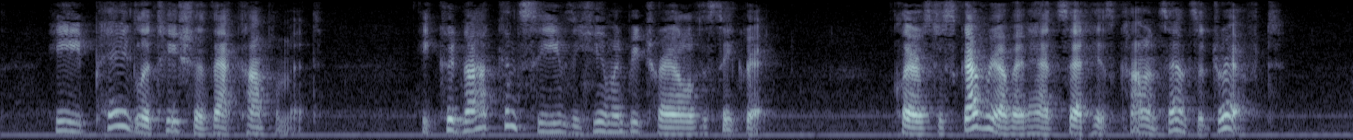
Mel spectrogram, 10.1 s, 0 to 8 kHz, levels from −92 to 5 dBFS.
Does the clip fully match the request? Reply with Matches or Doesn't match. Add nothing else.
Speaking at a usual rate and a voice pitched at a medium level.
Matches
